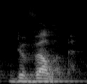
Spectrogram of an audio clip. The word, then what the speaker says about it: development: number 42 is developed this is pronounced wrongly by many learners of English as develop but the first syllable is actually dick and the stress is on the second syllable so development our next word is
